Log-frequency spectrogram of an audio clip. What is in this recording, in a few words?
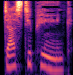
"Dusty Pink", English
